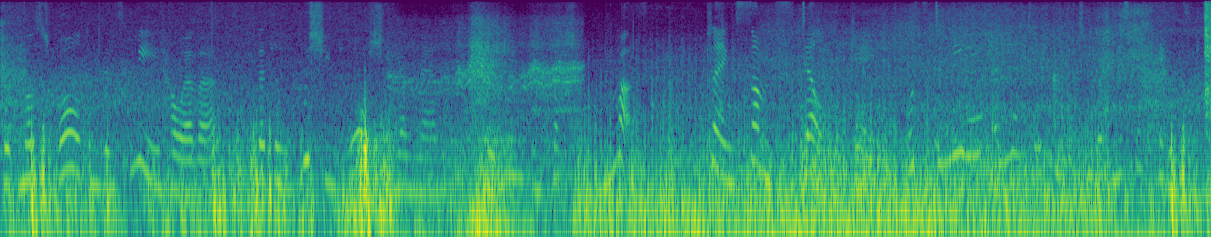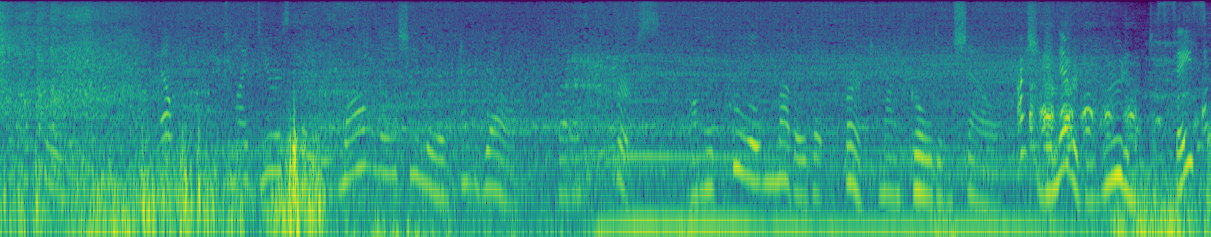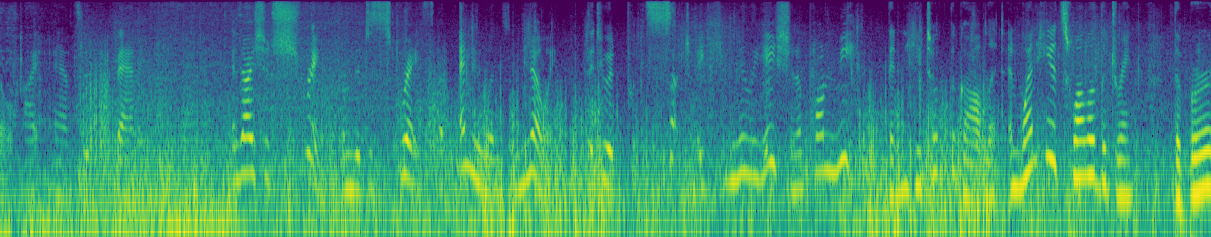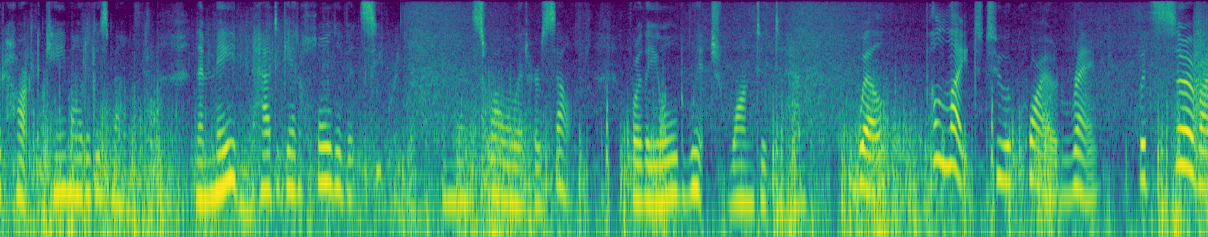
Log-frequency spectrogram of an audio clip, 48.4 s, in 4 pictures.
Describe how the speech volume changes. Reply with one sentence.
The volume of the speech goes up.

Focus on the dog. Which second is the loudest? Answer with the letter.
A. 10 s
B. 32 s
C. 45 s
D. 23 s
D.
